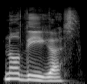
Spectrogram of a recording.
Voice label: "no Digas", spanish

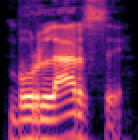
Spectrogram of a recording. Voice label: "burlarse", Spanish

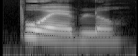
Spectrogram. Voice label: "pueblo", Spanish

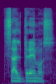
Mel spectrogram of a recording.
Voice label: "saldremos", spanish

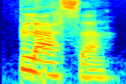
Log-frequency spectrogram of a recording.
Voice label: "plaza", Spanish

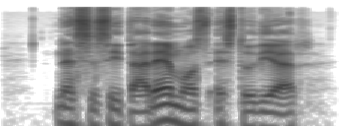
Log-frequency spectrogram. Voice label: "necesitaremos Estudiar", spanish

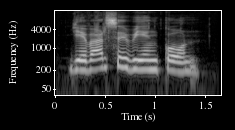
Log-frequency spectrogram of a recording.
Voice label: "llevarse bien con", Spanish

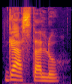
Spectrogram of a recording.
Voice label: "gastalo", spanish

